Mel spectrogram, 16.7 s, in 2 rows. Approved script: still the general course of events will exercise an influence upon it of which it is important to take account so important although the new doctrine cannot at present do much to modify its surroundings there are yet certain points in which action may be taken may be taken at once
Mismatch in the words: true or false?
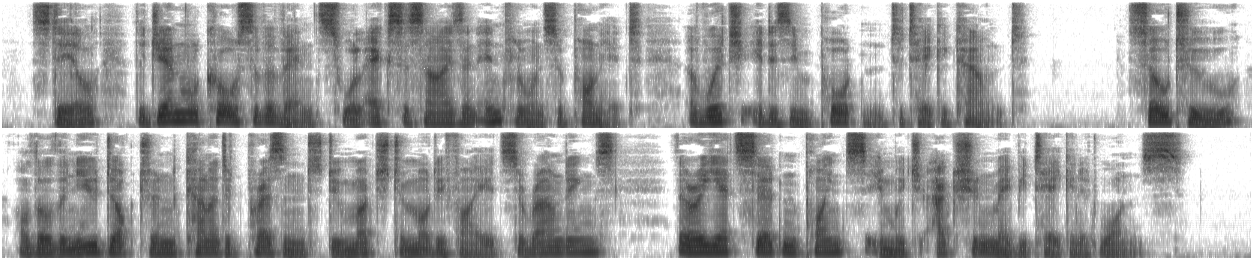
true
